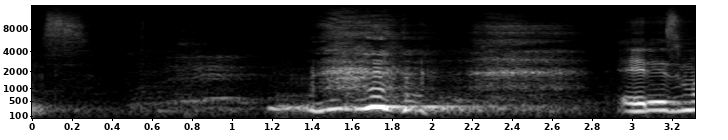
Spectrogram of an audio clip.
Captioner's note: laughing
